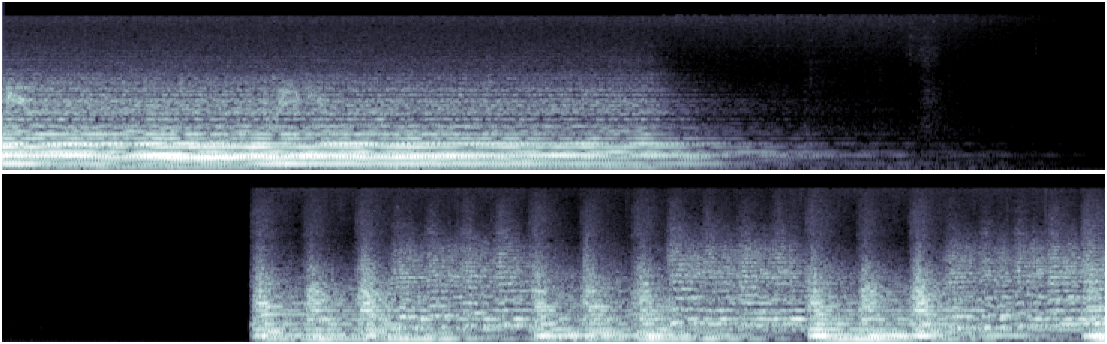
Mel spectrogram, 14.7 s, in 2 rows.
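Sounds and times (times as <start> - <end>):
brass: 0.0 - 5.2, 9.0 - 14.7
strings: 0.0 - 5.2, 9.0 - 14.7.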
